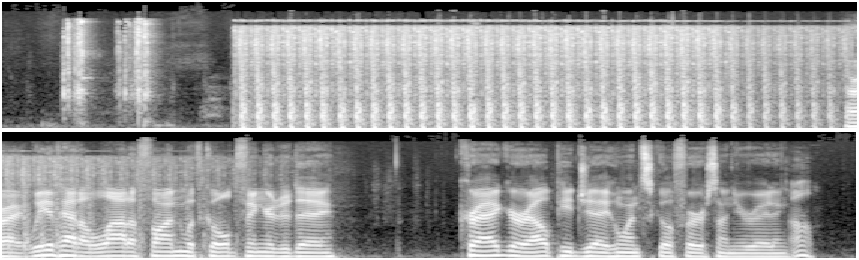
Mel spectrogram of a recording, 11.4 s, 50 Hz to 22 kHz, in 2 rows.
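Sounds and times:
machine gun fire: 1.5 - 7.7
speech: 5.6 - 8.0, 8.8 - 11.2.

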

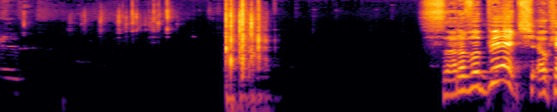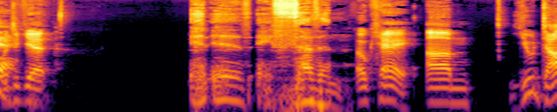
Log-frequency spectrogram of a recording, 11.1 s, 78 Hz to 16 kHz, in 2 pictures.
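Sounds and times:
dice clattering and tumbling across a dice tray: 0.9 - 2.8
speech: 4.4 - 6.2, 7.6 - 11.1.

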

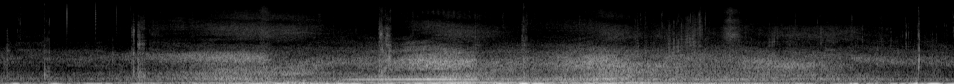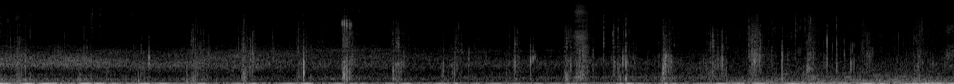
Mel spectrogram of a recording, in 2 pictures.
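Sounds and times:
cars swishing past on a busy road: 0.0 - 19.0
continuous engine rumble of roadside traffic: 0.0 - 19.0.

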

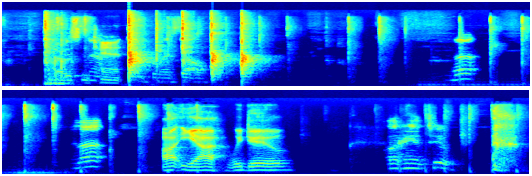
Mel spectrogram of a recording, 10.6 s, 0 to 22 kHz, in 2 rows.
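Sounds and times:
hands clapping: 0.4 - 4.2, 4.8 - 6.8, 9.8 - 10.5
speech: 0.6 - 2.3, 4.5 - 4.8, 6.0 - 8.2, 9.2 - 10.4.

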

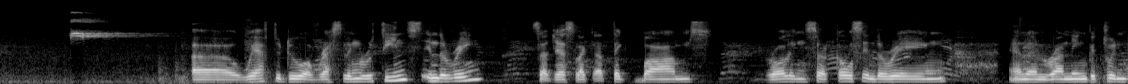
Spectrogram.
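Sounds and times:
shrill whistle blast to start a wrestling training drill: 0.7 - 1.7
speech: 1.9 - 11.2.

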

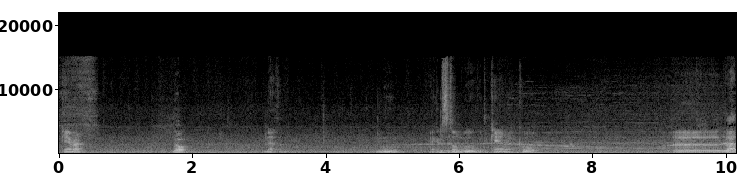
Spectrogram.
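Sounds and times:
speech: 0.1 - 0.6, 1.7 - 2.0, 3.1 - 3.5, 4.8 - 7.3, 9.2 - 10.1
droning siren tone in a video game: 4.3 - 10.1.

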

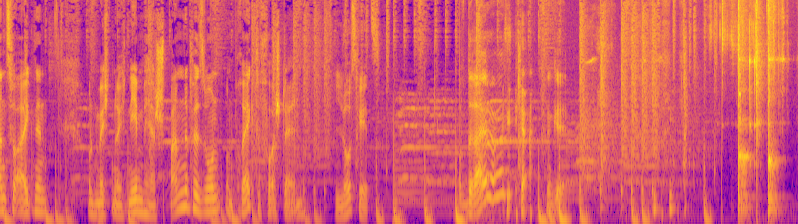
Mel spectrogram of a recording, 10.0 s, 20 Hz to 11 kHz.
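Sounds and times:
speech: 0.0 - 7.3
glasses clinking in a toast: 7.4 - 9.9.

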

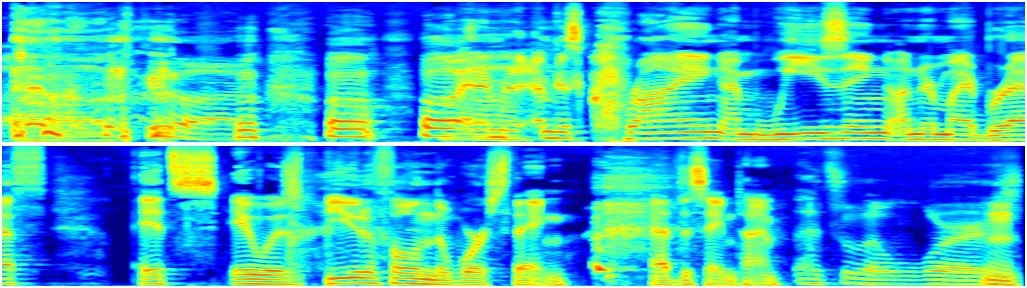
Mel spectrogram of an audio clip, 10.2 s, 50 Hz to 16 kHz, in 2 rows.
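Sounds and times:
person making forced throaty coughs to mask laughter: 0.0 - 1.2
speech: 0.2 - 10.2.

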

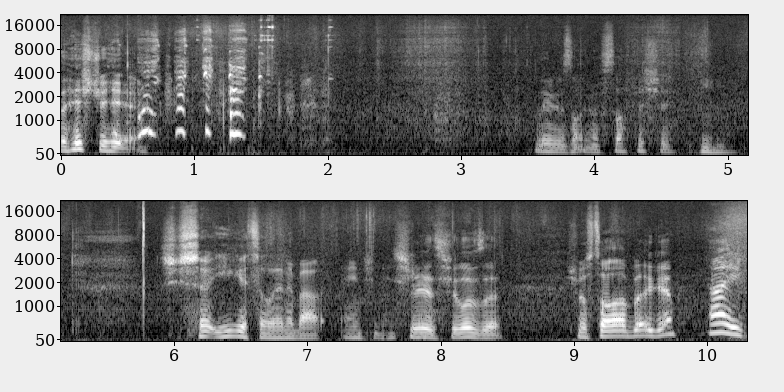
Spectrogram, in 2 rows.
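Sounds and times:
speech: 0.0 - 1.0, 3.6 - 5.1, 5.9 - 10.3
dog on a hill giving high-pitched yelping barks: 0.6 - 1.6.

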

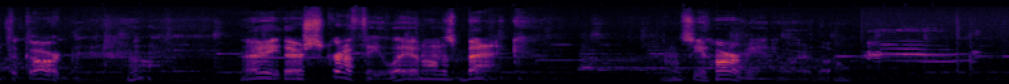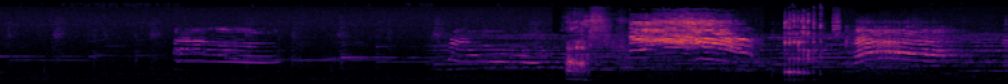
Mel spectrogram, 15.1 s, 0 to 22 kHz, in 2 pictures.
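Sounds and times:
speech: 0.1 - 4.0, 5.0 - 6.0
cat meowing in strained rising cries: 6.5 - 7.3, 8.9 - 9.8, 10.8 - 14.8
belching burp: 13.4 - 13.9
loud gulp: 13.5 - 13.8.

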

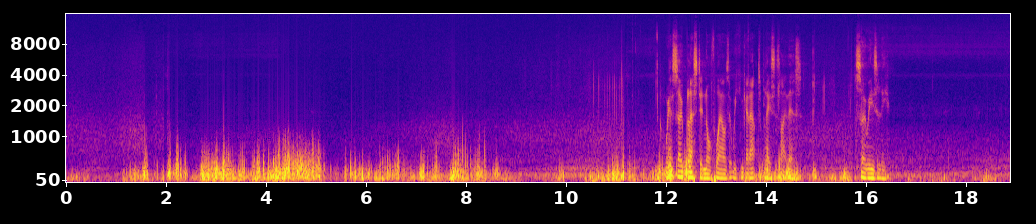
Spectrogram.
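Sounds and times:
wind gusts buffeting the microphone outdoors in North Wales: 1.3 - 8.8, 9.8 - 15.8
speech: 12.1 - 15.0, 15.8 - 16.6.

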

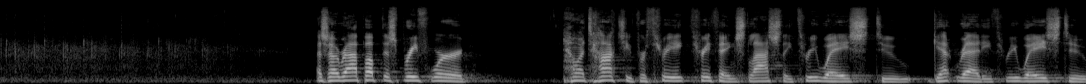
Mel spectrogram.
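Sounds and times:
church audience clapping at a worship service: 0.0 - 3.2
speech: 3.2 - 4.8, 5.7 - 10.8.

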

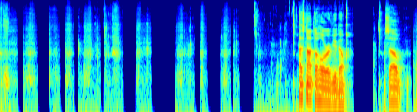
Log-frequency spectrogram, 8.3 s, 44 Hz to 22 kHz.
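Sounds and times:
dry cereal being chewed: 0.0 - 6.0
speech: 6.0 - 7.1, 7.7 - 8.3.

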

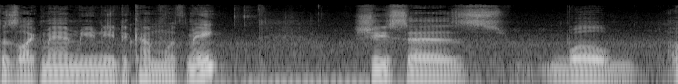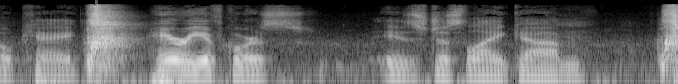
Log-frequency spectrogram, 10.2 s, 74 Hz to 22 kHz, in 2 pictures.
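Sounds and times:
speech: 0.0 - 1.9, 2.7 - 10.1
sneeze: 5.7 - 6.2, 10.0 - 10.1.

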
